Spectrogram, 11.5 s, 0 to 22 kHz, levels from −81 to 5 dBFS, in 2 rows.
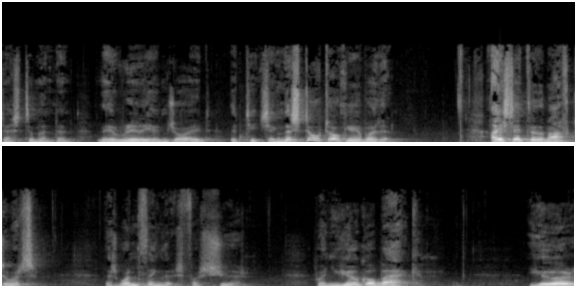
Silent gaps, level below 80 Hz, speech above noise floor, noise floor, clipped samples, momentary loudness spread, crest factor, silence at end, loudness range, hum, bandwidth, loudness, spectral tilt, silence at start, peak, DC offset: none; -56 dBFS; 36 dB; -54 dBFS; under 0.1%; 19 LU; 20 dB; 0 s; 6 LU; none; 15.5 kHz; -19 LUFS; -5 dB/octave; 0 s; 0 dBFS; under 0.1%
